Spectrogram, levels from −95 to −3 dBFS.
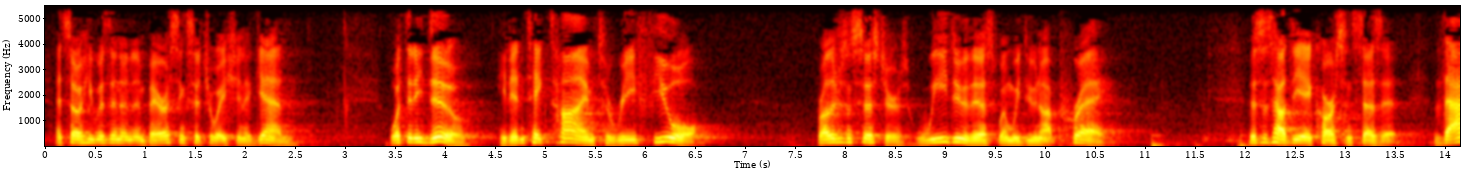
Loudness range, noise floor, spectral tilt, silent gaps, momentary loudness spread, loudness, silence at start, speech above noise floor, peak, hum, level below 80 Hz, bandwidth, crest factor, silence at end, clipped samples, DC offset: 3 LU; -63 dBFS; -8.5 dB/octave; none; 12 LU; -24 LUFS; 0.1 s; 39 dB; -4 dBFS; none; -60 dBFS; 5.4 kHz; 20 dB; 0 s; under 0.1%; under 0.1%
